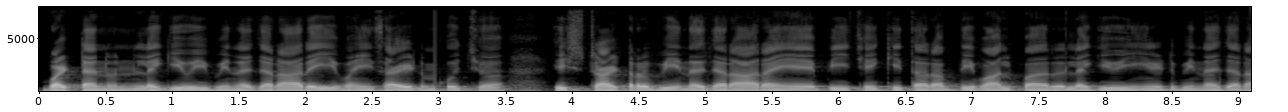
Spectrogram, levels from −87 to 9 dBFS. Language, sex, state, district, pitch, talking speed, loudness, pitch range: Hindi, male, Bihar, Jamui, 130 Hz, 180 wpm, -23 LUFS, 125-130 Hz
